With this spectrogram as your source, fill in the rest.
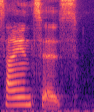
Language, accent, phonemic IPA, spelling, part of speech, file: English, US, /ˈsaɪənsɪz/, sciences, noun / verb, En-us-sciences.ogg
- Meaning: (noun) 1. plural of science 2. All the fields of science, collectively; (verb) third-person singular simple present indicative of science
